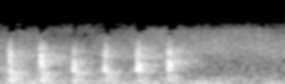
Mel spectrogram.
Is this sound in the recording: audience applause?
no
